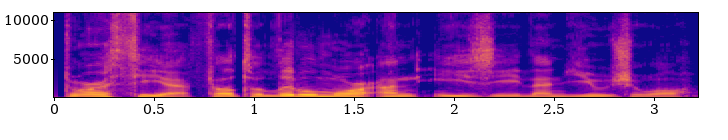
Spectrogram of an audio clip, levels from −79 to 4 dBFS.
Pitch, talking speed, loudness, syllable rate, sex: 145 Hz, 150 wpm, -17 LUFS, 4.5 syllables/s, male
